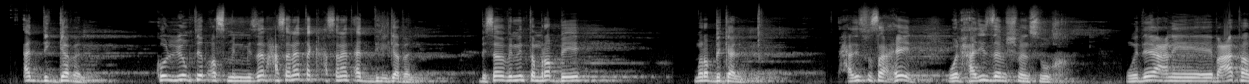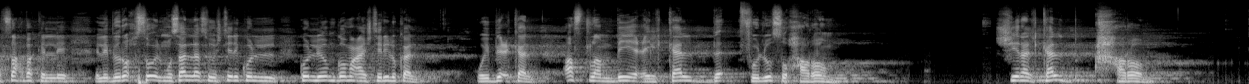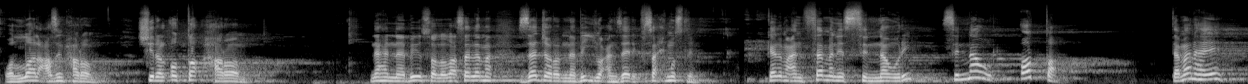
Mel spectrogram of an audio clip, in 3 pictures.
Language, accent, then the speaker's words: Arabic; Suez, Suez Governorate, Egypt; والله حصل عندنا في السويس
